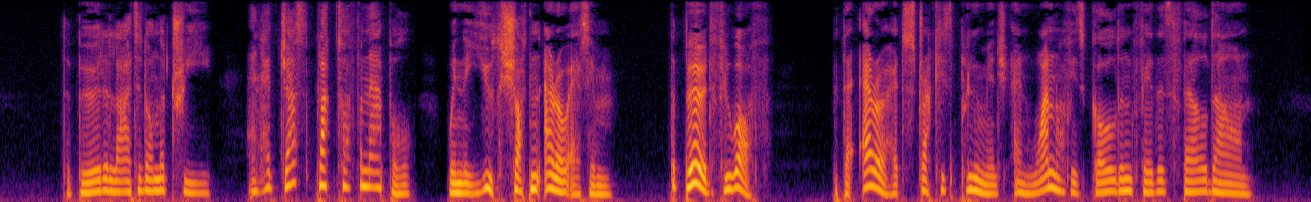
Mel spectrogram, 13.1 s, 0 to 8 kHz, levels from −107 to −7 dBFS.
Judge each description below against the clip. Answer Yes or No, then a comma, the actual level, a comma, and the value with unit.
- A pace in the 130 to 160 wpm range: No, average, 185 wpm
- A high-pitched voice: No, medium, 160 Hz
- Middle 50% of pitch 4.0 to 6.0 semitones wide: Yes, wide, 5.5 semitones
